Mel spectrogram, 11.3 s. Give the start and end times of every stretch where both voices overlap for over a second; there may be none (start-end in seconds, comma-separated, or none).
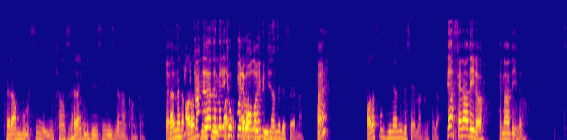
3.4-5.5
